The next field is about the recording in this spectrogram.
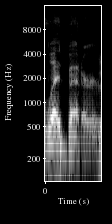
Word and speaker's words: Leadbeater: Is it Leadbetter or Leadbeater? – I think it's Leadbetter. – It is Leadbetter. Okay. That's what I wanted to say, but it looks like it's spelled Beater. Leadbetter.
